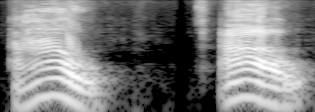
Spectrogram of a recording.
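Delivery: sharp ow of real pain. Real, not acted. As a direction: yelp of pain after biting tongue. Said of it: "I bit my tongue".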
